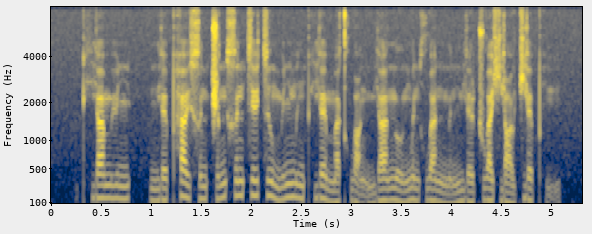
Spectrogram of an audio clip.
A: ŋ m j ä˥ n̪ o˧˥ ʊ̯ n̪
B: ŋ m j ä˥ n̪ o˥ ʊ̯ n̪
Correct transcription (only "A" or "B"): A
